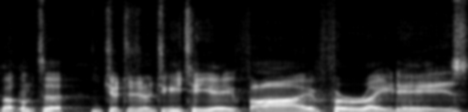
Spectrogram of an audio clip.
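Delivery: radio presenter's on-air DJ voice. Opening the show after greeting the co-host, in a radio DJ voice. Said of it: "my radio D J voice is getting a little bit better".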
